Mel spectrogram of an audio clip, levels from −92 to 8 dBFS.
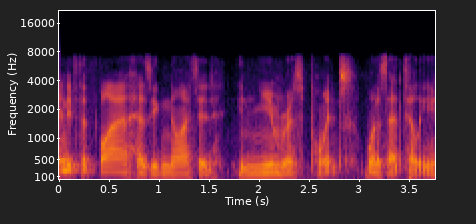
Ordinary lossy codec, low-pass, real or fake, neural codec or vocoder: Opus, 24 kbps; 7.2 kHz; real; none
